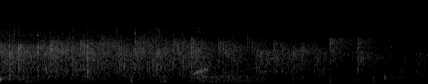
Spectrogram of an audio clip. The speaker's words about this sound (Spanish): Dale un aplauso a Cristo Jesús.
